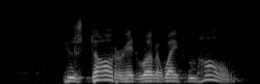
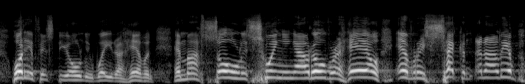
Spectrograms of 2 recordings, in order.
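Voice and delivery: louder and louder, building to higher pitch; preaching at full force; 5 semitones higher, 14 dB louder than usual. Acted. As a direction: drive the questions home like a revival preacher. Preaching climax.

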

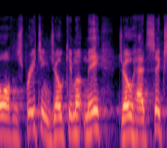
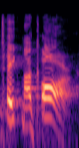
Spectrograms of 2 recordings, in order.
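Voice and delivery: high, loud demand; insistent command; 9 semitones higher, 6 dB louder, much slower than usual. Retold or imitated. Joe ordering the young preacher to take his car, loudly. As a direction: push the order hard. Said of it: "He said".

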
